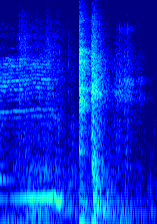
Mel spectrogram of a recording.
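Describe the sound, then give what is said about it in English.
A door is pushed shut, a brief creak followed by two quick, solid knocks as it latches, then a faint hum settles back in. “Let me close this door real quick.”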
